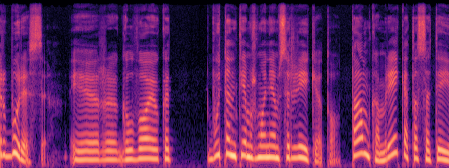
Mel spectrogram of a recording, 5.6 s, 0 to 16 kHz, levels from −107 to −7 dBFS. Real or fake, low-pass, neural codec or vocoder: real; 14.4 kHz; none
